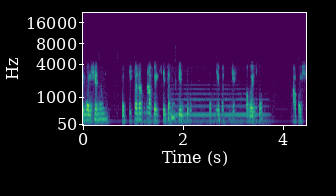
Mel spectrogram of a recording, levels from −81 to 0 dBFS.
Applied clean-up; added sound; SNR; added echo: neural mask model RNNoise.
